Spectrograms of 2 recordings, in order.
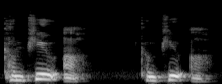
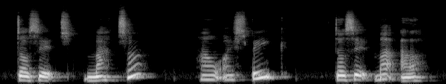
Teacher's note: okay another example another aspect of cockney is the glottal stop words like computer with a T in it the T is not pronounced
